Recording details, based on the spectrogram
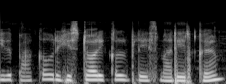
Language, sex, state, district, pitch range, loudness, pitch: Tamil, female, Tamil Nadu, Nilgiris, 180-210 Hz, -15 LUFS, 200 Hz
